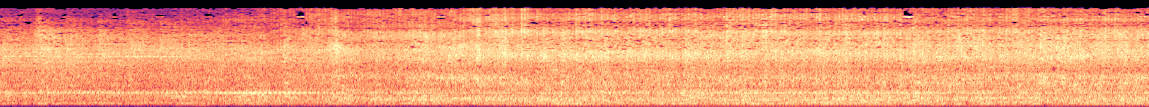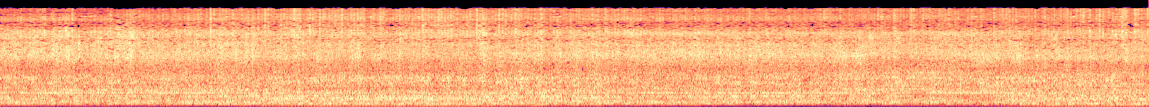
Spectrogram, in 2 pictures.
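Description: Small macaroni production machinery running steadily: first the dough mixer's paddles churning flour, then the single-screw extruder with its cutter motor. A continuous mechanical hum that grows a little louder a few seconds in.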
